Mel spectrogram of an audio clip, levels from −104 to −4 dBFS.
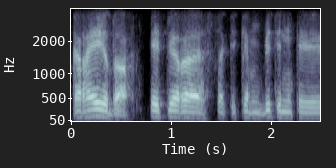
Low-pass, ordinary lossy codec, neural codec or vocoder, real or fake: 3.6 kHz; Opus, 16 kbps; none; real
